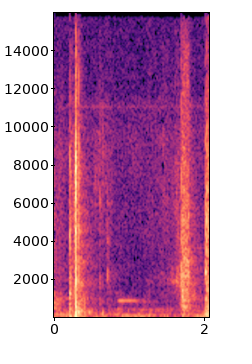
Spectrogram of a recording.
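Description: Tarot cards being dealt from the deck onto a table: a few soft, short taps as cards are drawn and set down, with quiet between them.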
